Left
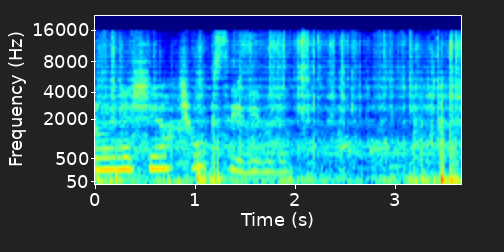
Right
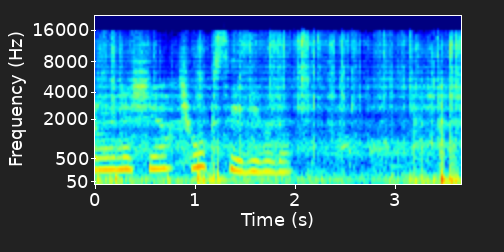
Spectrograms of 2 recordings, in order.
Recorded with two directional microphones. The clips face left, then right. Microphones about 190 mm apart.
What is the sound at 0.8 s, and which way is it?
Speech, 50° right (ahead or behind).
